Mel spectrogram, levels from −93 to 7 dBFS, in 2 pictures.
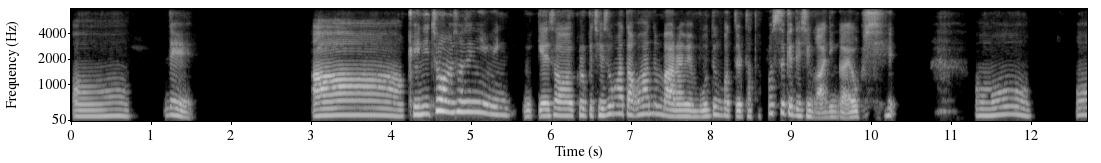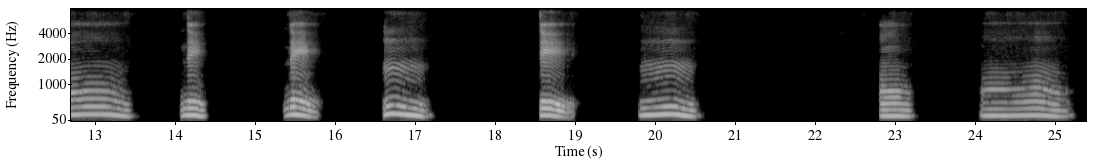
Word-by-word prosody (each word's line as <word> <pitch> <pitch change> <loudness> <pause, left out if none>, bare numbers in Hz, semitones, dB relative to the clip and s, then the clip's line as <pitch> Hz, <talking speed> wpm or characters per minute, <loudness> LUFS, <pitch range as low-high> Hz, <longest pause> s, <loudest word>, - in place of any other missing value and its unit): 어 160 +1 -2 0.4
네. 175 -6 -2 1.4
아 185 -1 +4
괜히 205 +2 +4
처음에 295 +2 +8
선생님께서 190 - +1
그렇게 185 0 -2
죄송하다고 195 +1 +1
하는 220 0 -1
바람에 160 -3 +4
모든 160 +6 -1
것들을 170 -3 0
다 155 -1 -5
덮어쓰게 220 +8 0
되신 165 -3 0
거 - - -4
아닌가요, 140 +2 +1
혹시? 155 +5 -1 1.0
어 185 +1 -3 0.6
어 200 -2 -4 0.6
네. 180 -2 -1 0.9
네 180 -6 0 0.8
음. 195 -6 -2 1.3
네. 180 -5 +1 0.8
음. 190 -3 -3 2.2
어. 165 -1 -3 0.8
어. 175 -1 -6
180 Hz, 130 characters per minute, -23 LUFS, 165-200 Hz, 2.2 s, 처음에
